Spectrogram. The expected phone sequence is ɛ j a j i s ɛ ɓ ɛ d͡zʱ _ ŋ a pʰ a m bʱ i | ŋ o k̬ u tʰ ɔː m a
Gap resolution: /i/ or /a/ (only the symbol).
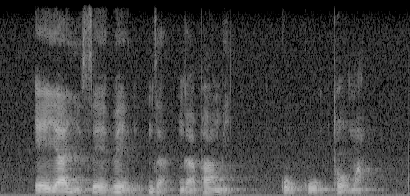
a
